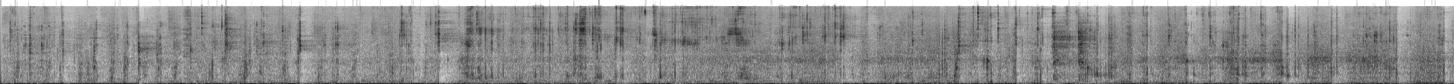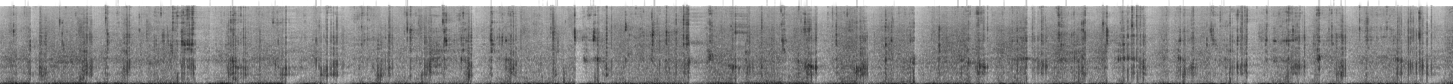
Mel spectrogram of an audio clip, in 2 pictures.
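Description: Close-miked eating: biting, chewing and pulling apart braised meat on the bone, a dense run of loud clicks and crackles throughout.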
